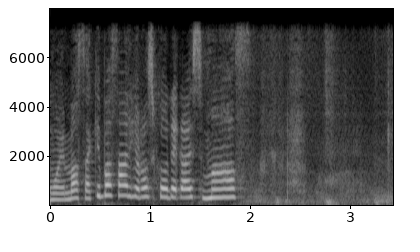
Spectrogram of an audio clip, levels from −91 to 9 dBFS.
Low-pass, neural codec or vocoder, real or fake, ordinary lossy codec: 7.2 kHz; codec, 16 kHz, 1 kbps, X-Codec, WavLM features, trained on Multilingual LibriSpeech; fake; none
